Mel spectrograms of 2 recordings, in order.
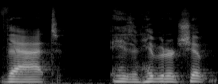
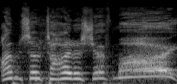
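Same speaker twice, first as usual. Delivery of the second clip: put-on drawn-out furious rant, very high, very slow; 5 dB louder than usual. Retelling a chef's line from a show: imitating a raging chef. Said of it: "he rages".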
